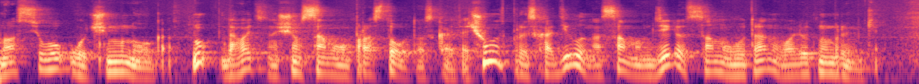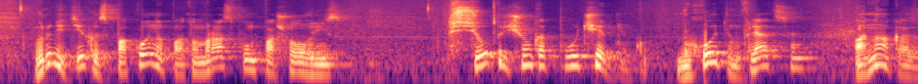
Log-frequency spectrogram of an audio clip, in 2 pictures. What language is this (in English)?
Russian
